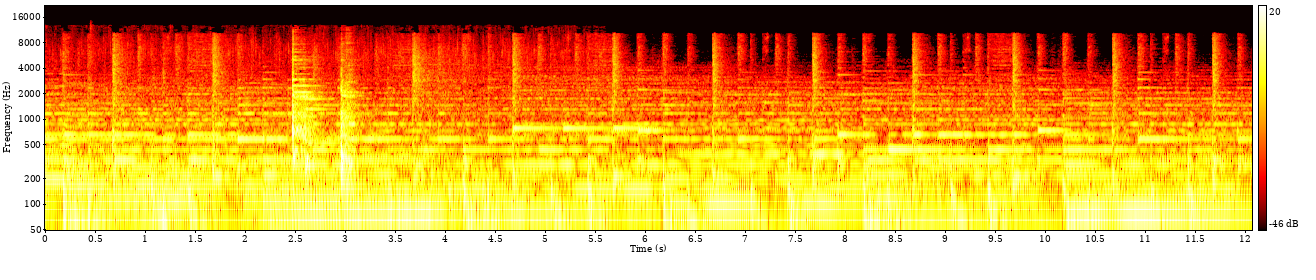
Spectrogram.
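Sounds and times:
curry sizzling in a pan: 0.0s - 6.0s
background music: 0.0s - 12.0s
stirring in a pan: 0.5s - 5.5s.

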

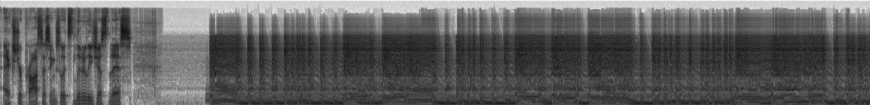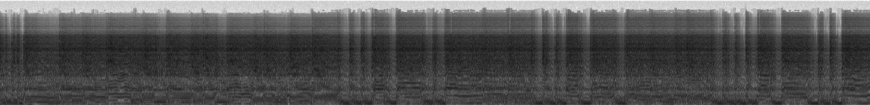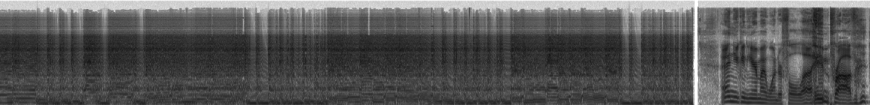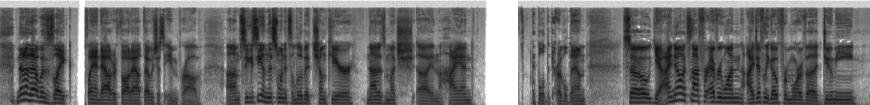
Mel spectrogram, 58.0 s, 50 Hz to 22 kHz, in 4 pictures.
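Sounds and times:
distorted electric guitar riffing: 3.4s - 40.8s, 42.5s - 43.9s.

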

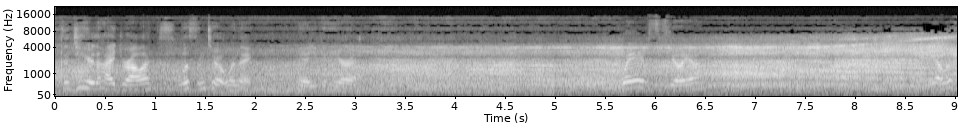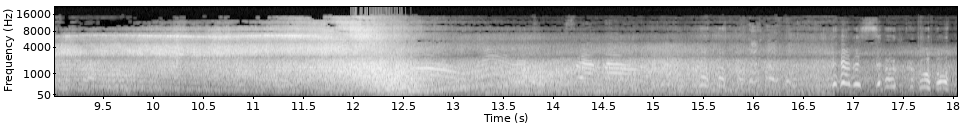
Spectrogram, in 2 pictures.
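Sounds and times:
jet flying low overhead: 0.0s - 18.0s.

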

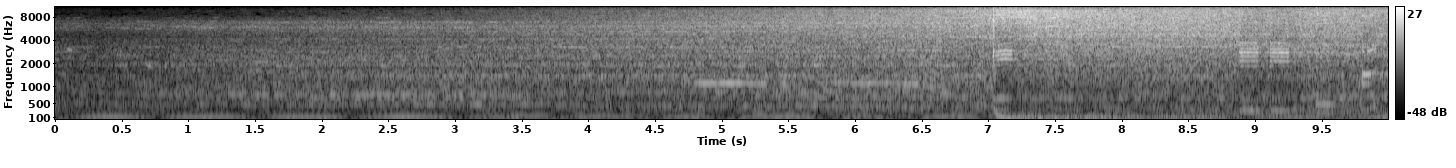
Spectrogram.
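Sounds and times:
trance music with synths: 0.0s - 10.0s.

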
